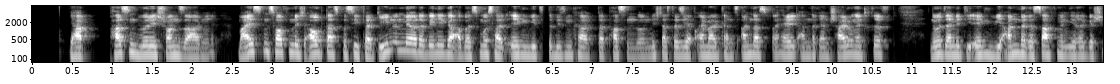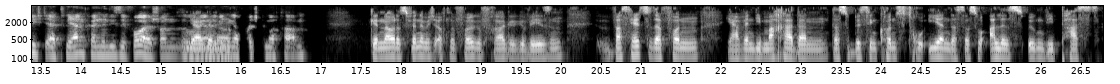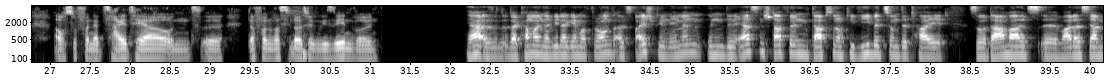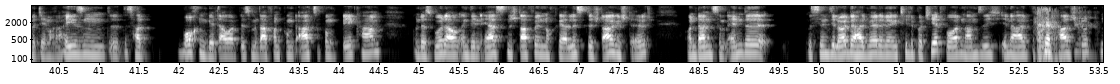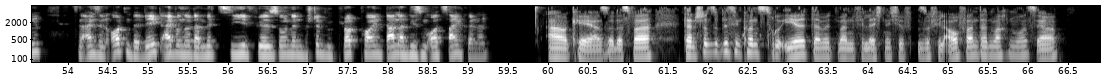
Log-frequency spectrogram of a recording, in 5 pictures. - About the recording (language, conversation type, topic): German, podcast, Was macht ein Serienfinale für dich gelungen oder enttäuschend?
- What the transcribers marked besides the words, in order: chuckle; chuckle; in English: "Plot-Point"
